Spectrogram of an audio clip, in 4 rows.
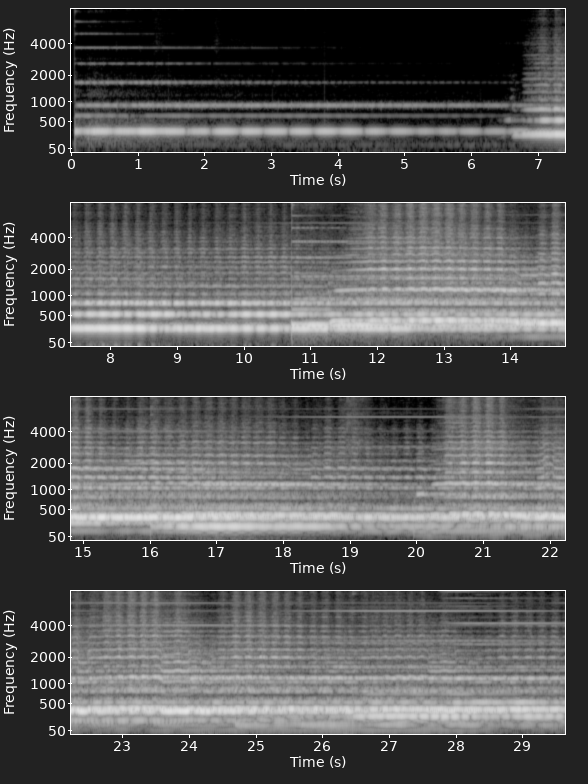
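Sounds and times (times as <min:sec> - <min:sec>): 
love frequency meditation tones: 0:00.0 - 0:29.6.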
